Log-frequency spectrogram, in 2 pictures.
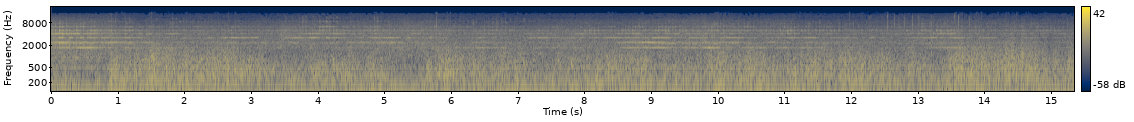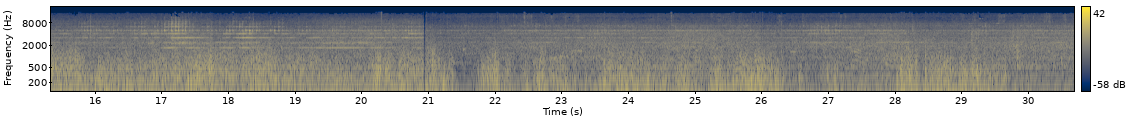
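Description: A loud, steady engine drone: a low hum with several high, steady whining tones over a rough rumble. It dips briefly about two-thirds of the way through.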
